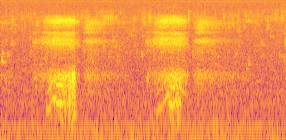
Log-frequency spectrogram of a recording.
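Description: Two rough, rising snoring breaths about two seconds apart over the steady gurgle of a fish tank filter; snoring in sleep.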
